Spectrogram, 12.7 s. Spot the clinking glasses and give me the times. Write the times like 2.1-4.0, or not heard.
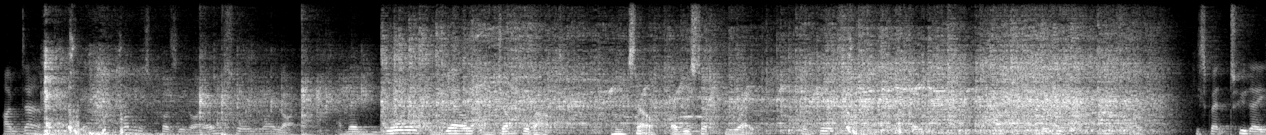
not heard.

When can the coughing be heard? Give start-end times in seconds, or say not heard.
0.7-1.3, 8.4-9.1.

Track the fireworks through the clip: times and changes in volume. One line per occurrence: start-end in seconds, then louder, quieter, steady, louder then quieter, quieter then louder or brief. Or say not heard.
0.2-11.7 louder.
